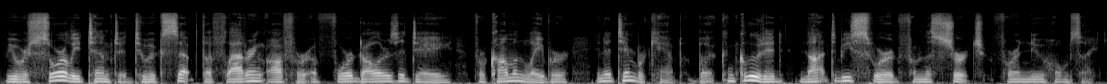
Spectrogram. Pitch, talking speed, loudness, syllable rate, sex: 125 Hz, 185 wpm, -20 LUFS, 5.1 syllables/s, male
